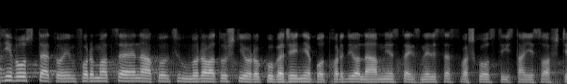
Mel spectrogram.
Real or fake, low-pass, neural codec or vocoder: fake; 5.4 kHz; codec, 24 kHz, 0.9 kbps, WavTokenizer, large speech release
